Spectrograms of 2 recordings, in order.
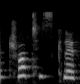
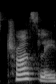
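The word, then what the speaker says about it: Trottiscliffe: So just to just where are all the letters gone in between? Doesn't make any sense. But I remember the Oh, it's a Trotis Cliff Country Park. Oh, it's Trosley silly. Like what? Who made that up?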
